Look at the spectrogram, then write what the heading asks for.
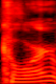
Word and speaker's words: corps: divisions of the military it's pronounced the french way oh cool it was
